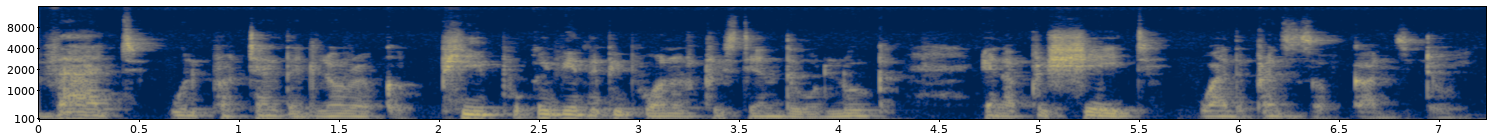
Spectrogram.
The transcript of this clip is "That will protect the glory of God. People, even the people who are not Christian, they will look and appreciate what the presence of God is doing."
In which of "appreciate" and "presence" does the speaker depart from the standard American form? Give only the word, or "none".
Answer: presence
